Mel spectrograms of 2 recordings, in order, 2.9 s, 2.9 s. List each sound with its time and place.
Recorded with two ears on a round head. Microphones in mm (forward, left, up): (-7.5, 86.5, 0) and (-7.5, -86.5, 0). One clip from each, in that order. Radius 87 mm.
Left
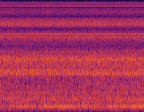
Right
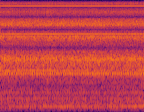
0.0 s an engine running: 55° right (ahead or behind)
